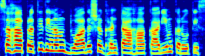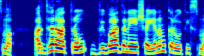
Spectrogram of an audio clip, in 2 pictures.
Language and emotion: Sanskrit, neutral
